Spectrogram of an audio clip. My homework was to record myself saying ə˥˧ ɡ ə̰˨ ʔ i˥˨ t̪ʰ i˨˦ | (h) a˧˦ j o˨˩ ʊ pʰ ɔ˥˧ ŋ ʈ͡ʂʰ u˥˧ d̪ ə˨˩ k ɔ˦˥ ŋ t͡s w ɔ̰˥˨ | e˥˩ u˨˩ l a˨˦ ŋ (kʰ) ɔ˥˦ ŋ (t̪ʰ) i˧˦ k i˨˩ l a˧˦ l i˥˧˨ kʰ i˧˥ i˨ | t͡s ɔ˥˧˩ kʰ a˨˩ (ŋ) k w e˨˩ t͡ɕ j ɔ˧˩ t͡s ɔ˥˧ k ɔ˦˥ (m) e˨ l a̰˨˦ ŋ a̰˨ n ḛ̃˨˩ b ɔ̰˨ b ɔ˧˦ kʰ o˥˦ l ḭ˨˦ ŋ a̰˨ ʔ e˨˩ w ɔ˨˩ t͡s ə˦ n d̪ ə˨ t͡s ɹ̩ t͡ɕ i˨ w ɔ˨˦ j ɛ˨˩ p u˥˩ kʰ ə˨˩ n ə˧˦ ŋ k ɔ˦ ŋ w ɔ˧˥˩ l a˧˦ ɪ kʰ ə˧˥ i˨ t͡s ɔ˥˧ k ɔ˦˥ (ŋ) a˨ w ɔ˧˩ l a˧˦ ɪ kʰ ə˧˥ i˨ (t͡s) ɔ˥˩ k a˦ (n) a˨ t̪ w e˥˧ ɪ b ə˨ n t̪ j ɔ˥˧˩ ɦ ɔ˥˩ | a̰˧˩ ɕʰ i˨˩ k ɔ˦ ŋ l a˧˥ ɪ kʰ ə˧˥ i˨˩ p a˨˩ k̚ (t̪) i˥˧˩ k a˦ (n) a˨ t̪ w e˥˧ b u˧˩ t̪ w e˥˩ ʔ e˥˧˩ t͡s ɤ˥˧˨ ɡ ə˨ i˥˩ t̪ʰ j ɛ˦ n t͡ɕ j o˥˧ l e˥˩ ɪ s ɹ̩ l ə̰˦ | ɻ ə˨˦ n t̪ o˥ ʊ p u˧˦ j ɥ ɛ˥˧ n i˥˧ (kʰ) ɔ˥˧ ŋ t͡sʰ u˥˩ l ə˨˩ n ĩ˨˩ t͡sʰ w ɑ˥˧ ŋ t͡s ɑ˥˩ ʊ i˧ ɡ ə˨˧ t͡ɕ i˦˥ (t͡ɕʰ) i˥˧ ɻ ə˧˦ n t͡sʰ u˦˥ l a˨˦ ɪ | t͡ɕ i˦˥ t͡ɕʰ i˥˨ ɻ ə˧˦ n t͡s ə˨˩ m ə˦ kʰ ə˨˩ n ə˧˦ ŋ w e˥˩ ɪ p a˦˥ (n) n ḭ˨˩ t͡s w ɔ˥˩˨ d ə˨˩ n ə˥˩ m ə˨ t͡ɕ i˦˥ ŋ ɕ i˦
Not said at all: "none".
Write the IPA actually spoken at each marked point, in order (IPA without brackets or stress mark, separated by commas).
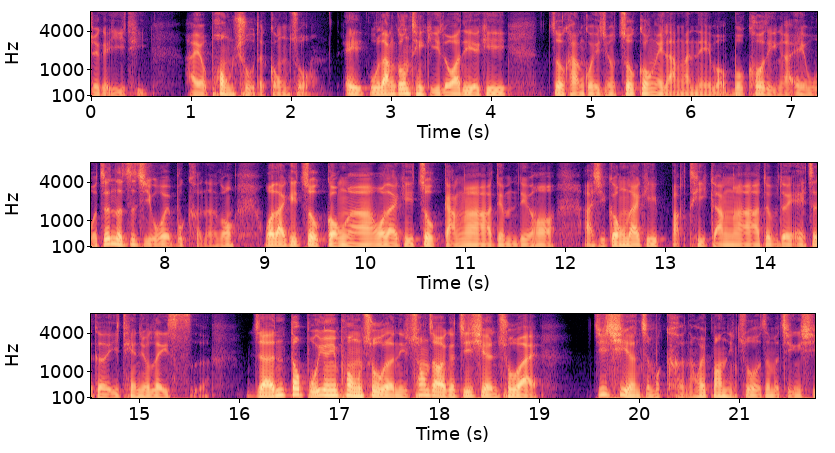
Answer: h, k, t̪ʰ, ŋ, ŋ, ŋ, t͡s, ŋ, t̪ʰ, ŋ, pʰ, t͡ɕʰ, ŋ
